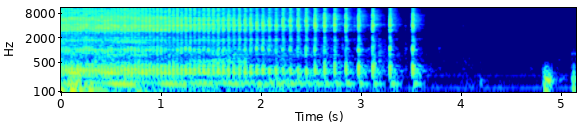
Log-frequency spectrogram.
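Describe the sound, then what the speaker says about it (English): A prize wheel spins down, its rapid clicking ticks slowing steadily into widely spaced clacks before it stops, followed by a soft low thump. "We're going to spin the wheel."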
